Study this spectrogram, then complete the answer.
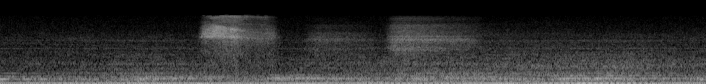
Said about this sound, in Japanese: わざと寝息を立てて針の音にかぶせる。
